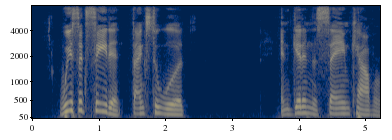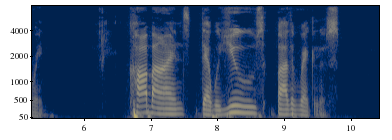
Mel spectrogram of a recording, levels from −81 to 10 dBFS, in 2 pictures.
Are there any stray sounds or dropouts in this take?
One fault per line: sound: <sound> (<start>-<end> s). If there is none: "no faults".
no faults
